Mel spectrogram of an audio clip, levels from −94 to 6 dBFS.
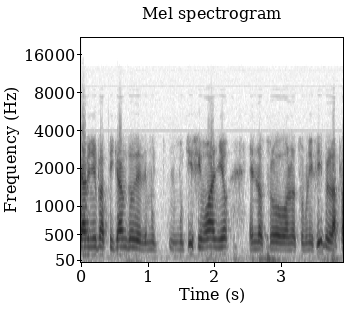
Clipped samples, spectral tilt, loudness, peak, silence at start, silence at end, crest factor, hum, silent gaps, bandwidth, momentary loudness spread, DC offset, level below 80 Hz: under 0.1%; -6.5 dB/octave; -18 LUFS; -2 dBFS; 0 s; 0 s; 16 dB; none; none; 7.8 kHz; 12 LU; under 0.1%; -44 dBFS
